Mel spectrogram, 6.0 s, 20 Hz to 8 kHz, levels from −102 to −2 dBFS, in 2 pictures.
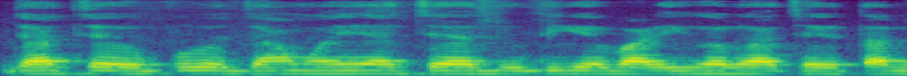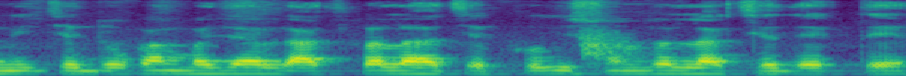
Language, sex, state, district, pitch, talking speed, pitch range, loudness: Bengali, male, West Bengal, Kolkata, 125 Hz, 200 wpm, 120-125 Hz, -16 LUFS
